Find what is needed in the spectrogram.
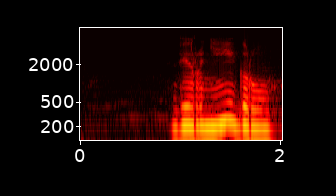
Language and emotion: Russian, neutral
